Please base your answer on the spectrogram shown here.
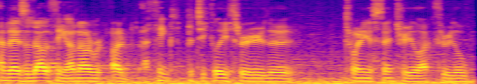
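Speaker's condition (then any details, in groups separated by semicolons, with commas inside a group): Cleft lip and palate; repeated hospital stays and surgeries as a baby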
